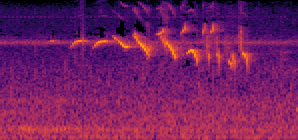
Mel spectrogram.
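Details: Song of a Bahia seedeater, a rapid run of high whistled notes that begins with slurred rising and falling whistles and speeds into a twittering, jumbled flourish before ending, over a constant thin high background tone.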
